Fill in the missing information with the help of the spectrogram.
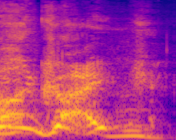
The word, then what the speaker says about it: Cronkite: And at that time, the newsreader that everyone knew was Walter Concrete. – Walter Concrete. – Cronkite. Cronkite. I can't even say it right because I used to make fun of it. Cronkite. This is Walter Cronkite.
